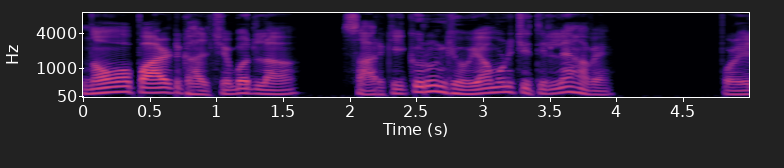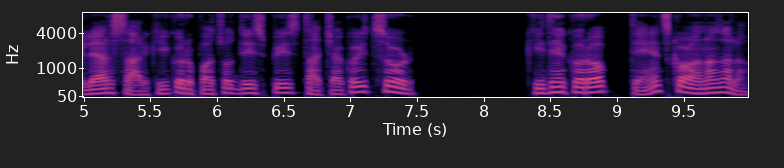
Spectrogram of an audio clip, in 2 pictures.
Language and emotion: Goan Konkani, sad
